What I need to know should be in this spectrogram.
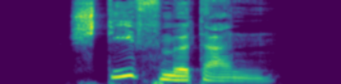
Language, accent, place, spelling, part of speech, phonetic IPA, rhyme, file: German, Germany, Berlin, Stiefmüttern, noun, [ˈʃtiːfˌmʏtɐn], -iːfmʏtɐn, De-Stiefmüttern.ogg
- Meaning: dative plural of Stiefmutter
